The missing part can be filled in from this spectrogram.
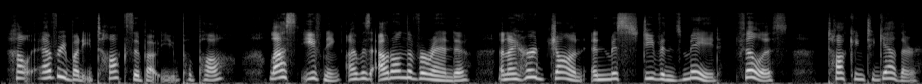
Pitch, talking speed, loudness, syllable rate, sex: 235 Hz, 165 wpm, -20 LUFS, 5.2 syllables/s, female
